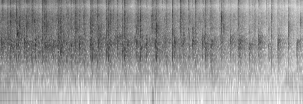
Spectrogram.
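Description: An audience claps at a retirement function at an industrial research institute, a steady burst of many hands that thins toward the end, with no talk over it.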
